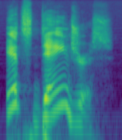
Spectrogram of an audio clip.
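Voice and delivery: ordinary talk

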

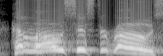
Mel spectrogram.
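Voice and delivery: sweet church greeting. Retold or imitated. Pastor mimics his mom greeting churchgoers sweetly. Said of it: "she'd be like".

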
